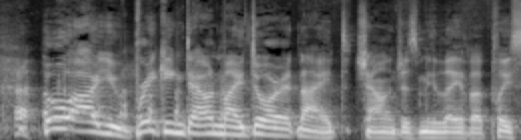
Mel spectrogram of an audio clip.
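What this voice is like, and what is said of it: Usual voice. Nothing is said of it.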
